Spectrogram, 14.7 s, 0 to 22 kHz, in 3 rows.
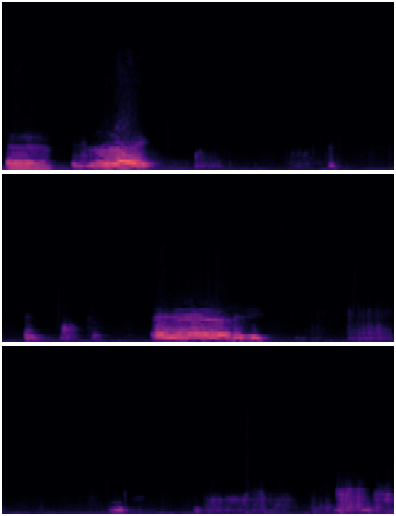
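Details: A young infant makes two long, loud, pitch-bending voiced cries, with soft babbling and brief squeals between them in a quiet room, from a 1967 recording; ordinary infant vocalizing.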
